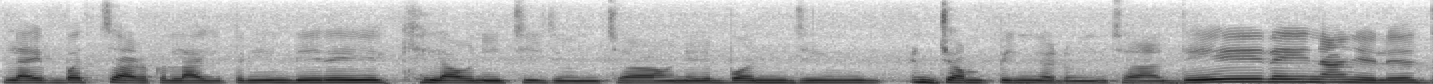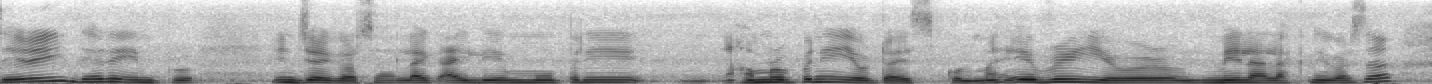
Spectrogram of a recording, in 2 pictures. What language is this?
Nepali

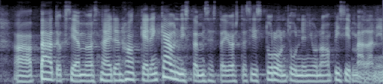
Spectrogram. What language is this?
Finnish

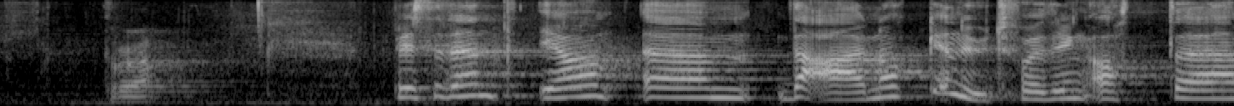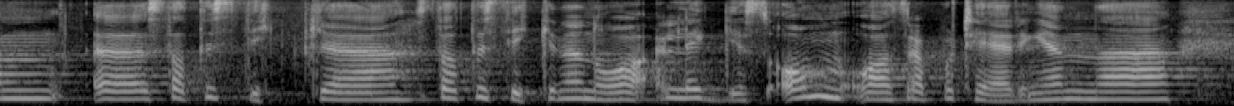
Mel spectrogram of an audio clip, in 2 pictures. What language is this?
Norwegian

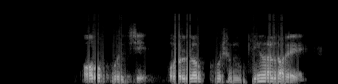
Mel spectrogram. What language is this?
Bangla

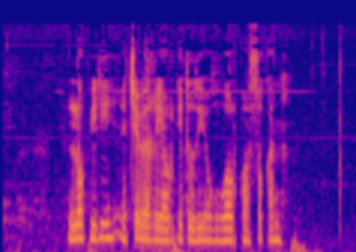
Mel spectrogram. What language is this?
Basque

